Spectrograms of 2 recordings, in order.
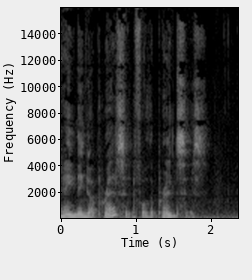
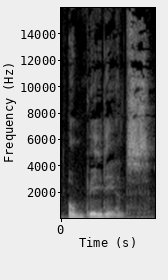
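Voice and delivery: firm slow prince; 7 dB louder, slower than usual. Acted. Prince answers firmly.

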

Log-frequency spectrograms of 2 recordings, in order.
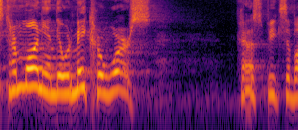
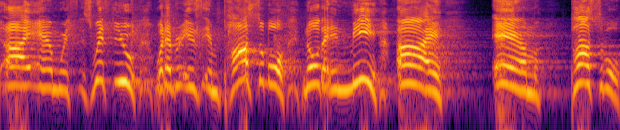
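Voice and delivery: preaching climax; 3 semitones higher, 6 dB louder than usual. Acted.

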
